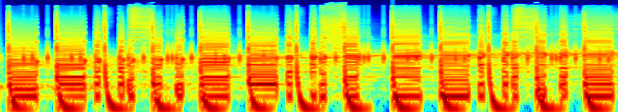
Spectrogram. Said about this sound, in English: Okay, now, we need some fat distortion.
